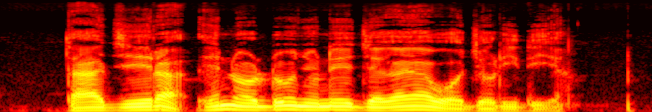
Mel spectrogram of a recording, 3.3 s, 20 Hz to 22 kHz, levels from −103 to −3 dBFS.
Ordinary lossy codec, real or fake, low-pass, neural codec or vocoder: none; fake; 19.8 kHz; vocoder, 44.1 kHz, 128 mel bands every 512 samples, BigVGAN v2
